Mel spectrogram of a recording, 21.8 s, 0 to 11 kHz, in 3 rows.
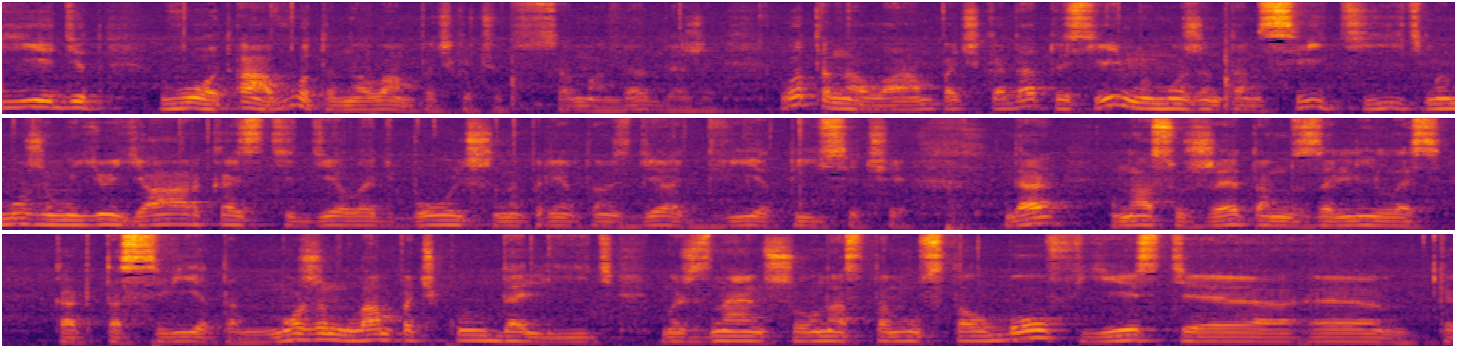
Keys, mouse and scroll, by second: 1.5-4.2 drag, 2.8 KP_1, 4.2 g, 6.5-10.7 drag, 10.7 KP_0, 16.3 Delete, 18.3-20.3 middle drag, 20.3-21.4 right drag.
